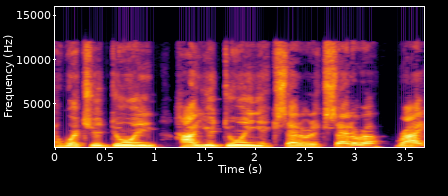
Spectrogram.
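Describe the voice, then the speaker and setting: A fairly high-pitched man against a quiet background. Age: 60s. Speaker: attendee of online class. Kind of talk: casual chat. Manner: halting.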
